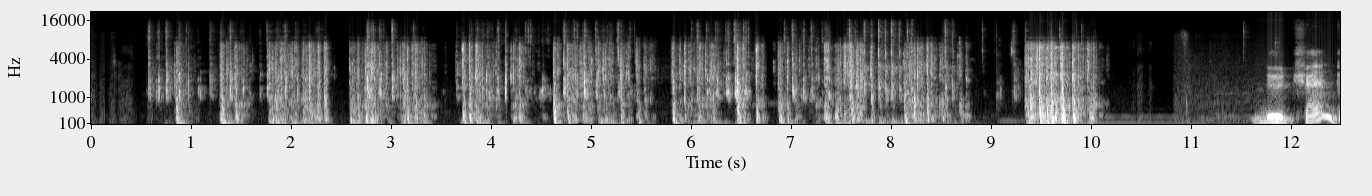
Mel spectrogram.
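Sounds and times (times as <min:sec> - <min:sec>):
hard fast typing on a computer keyboard: 0:00.5 - 0:10.2
speech: 0:11.7 - 0:12.4.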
